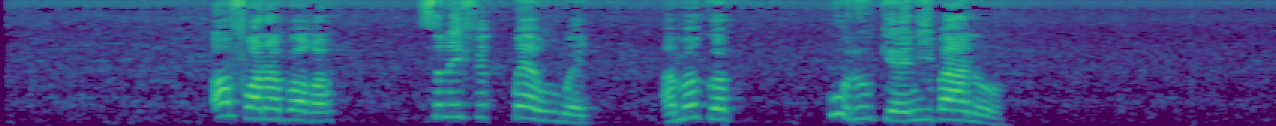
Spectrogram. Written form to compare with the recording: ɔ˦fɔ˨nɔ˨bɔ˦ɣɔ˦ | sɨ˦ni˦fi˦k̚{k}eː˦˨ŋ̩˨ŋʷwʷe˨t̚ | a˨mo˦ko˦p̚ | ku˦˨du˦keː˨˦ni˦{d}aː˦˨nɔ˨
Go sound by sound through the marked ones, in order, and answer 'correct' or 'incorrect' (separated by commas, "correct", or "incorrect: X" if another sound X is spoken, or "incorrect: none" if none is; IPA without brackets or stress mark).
incorrect: k͡p, incorrect: b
